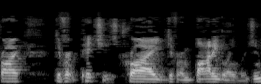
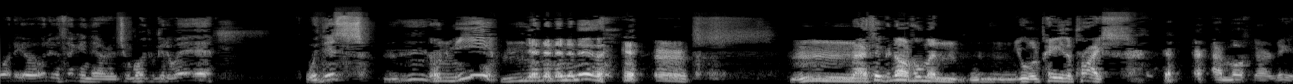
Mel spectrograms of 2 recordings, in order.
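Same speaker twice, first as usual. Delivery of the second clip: put-on fantasy orc creature voice; 3 semitones higher than usual. Demonstrating how the orc might talk: orc voice. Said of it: "maybe the orc. Uh, it talks like this".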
